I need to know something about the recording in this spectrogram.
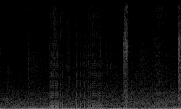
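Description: Footsteps walk on paving stones outdoors.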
